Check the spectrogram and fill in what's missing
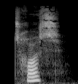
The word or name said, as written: tros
